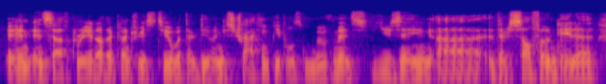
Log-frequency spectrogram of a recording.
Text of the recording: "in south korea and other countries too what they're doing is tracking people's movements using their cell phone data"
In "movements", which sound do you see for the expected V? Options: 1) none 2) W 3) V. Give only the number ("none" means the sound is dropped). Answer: 3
